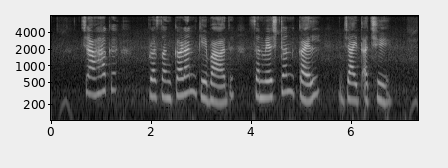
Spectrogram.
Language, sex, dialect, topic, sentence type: Maithili, female, Southern/Standard, agriculture, statement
